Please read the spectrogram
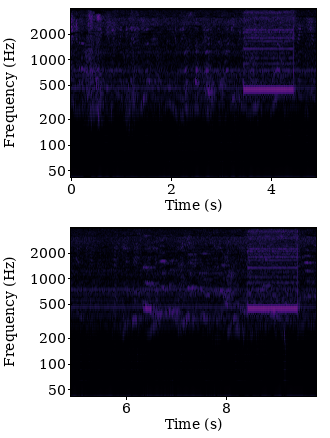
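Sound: telephone number being dialed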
